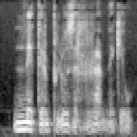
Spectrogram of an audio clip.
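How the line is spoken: Hoarse grumble. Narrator (Ukrainian): буркнув хрипун

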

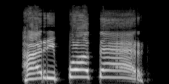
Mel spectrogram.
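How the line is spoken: Shouted. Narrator (Ukrainian): закричав Фред чи Джордж Візлі

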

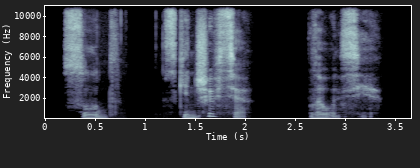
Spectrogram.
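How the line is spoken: Soft, tender, mournful. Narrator (Ukrainian): промовив він тихо і ласкаво, немов говорячи про небіжчика

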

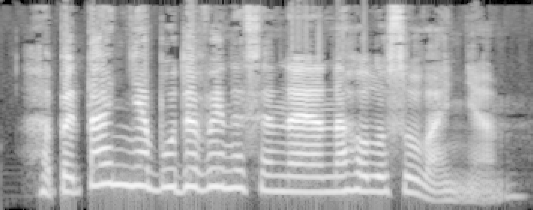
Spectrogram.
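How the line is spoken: Cold. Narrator (Ukrainian): холодно сказав містер Крауч

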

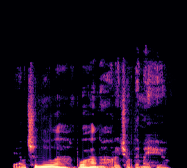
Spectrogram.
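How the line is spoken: Sad whisper. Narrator (Ukrainian): сумно прошепотіла

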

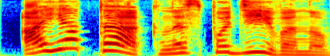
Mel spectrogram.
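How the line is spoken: Cheerful chirping. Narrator (Ukrainian): весело щебече Христя

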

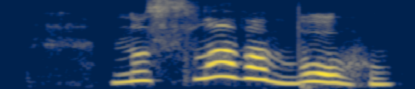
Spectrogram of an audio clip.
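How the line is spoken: Relieved exclamation, loud sigh. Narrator (Ukrainian): вигукнула міс Жайворон і голосно зітхнула

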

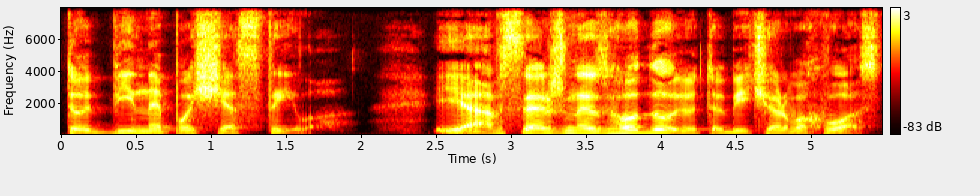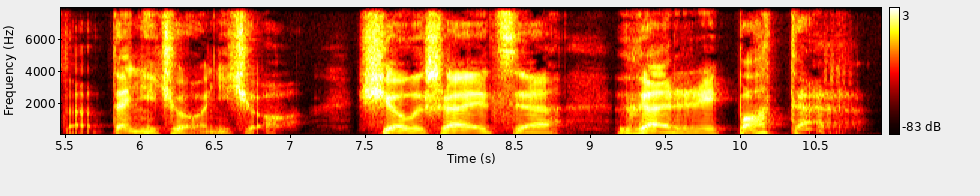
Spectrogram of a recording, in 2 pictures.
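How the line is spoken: Snake hissing. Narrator (Ukrainian): Змія зашипіла

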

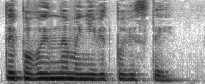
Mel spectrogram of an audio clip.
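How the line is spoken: Cold insistence. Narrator (Ukrainian): наполягав пан Дарбеде холодно

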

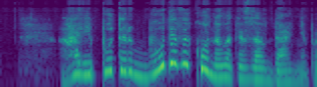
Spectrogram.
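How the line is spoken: Squeaky elf voice. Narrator (Ukrainian): пропищав ельф

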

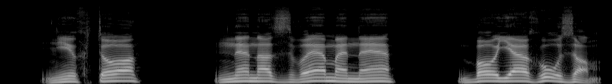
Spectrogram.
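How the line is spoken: Slow speech. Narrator (Ukrainian): промовив повільно він

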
